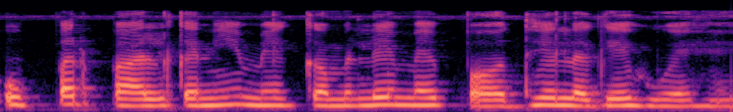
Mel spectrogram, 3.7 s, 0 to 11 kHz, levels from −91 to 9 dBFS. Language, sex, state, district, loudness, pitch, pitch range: Hindi, female, Uttar Pradesh, Lucknow, -16 LUFS, 205 Hz, 195-215 Hz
